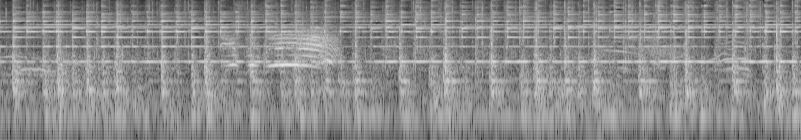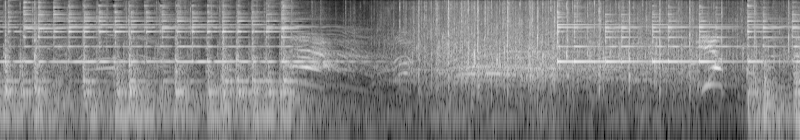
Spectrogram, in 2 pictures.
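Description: Awa Odori festival band playing live, with percussion and melody lines under the group's voices. The music drops away briefly about eleven seconds in, giving way to a noisier stretch of voices, then comes back in full near the end.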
